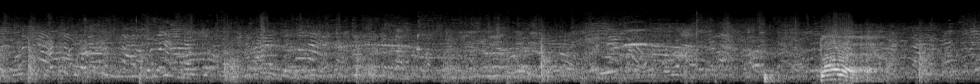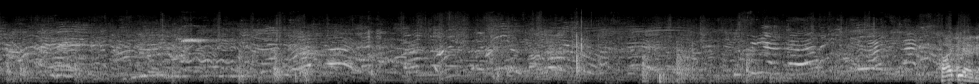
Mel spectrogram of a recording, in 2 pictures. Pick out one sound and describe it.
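Children shout and call out excitedly.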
